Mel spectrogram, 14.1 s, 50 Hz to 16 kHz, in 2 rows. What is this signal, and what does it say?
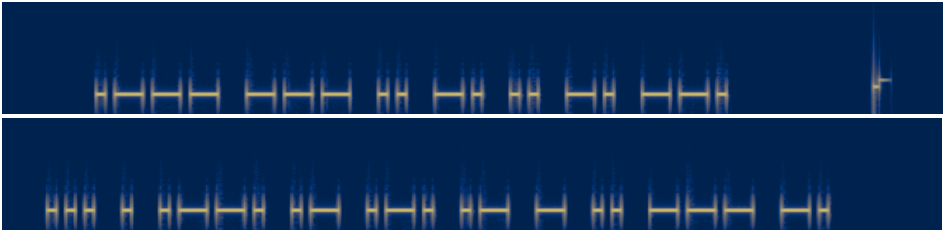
Morse code, heard as a keyed tone, about 17 wpm, 700 Hz. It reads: JOINING SEPARATION
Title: Sets of 5 Words - New Word Drill - 17wpm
